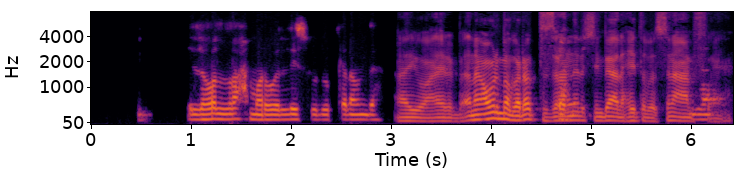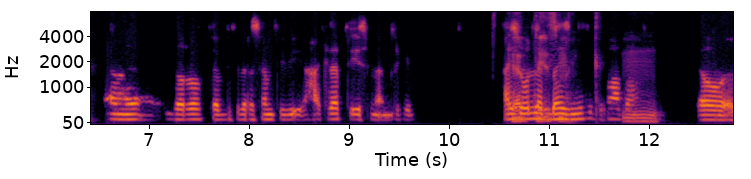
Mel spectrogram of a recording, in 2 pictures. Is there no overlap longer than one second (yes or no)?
no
